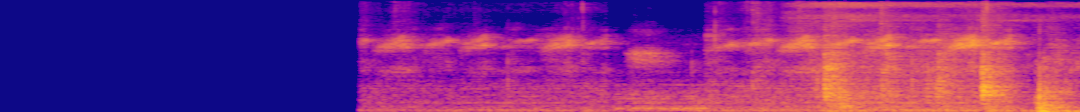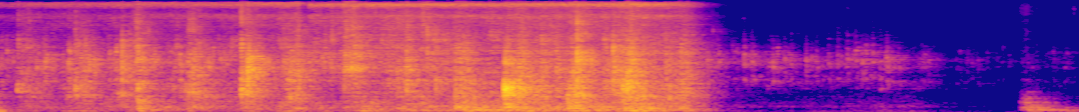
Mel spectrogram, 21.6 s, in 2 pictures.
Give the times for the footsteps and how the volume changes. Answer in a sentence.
The footsteps can be heard from 7.8 to 17.8 s, getting quieter then louder.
